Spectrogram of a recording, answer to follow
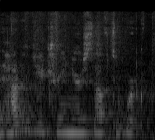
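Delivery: ordinary talk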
